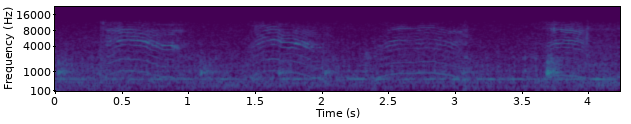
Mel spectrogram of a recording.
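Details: British Shorthair kittens, four days old, at a Polish cattery: four thin, high mews in quick succession, each rising and then falling, with a constant background hum.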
